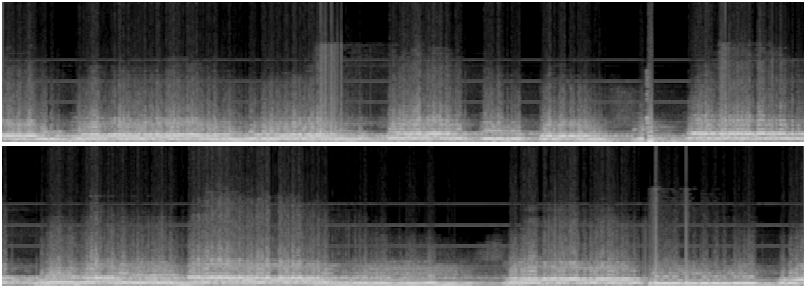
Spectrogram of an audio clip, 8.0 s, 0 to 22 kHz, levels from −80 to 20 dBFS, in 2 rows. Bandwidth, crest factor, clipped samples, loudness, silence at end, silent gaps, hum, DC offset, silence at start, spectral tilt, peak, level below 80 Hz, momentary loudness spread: 15.5 kHz; 4 dB; 10%; -4 LUFS; 0 s; none; none; under 0.1%; 0 s; -4.5 dB/octave; 0 dBFS; -32 dBFS; 3 LU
